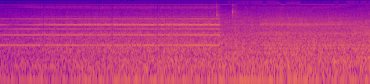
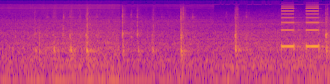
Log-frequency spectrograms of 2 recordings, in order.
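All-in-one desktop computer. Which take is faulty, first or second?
first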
